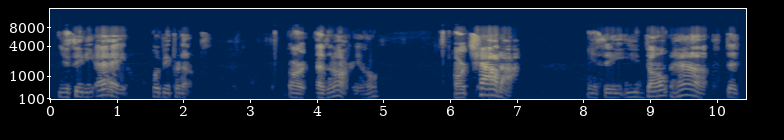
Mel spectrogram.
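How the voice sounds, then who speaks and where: A man's voice: on the high side, bright, forceful tone, breathy edge, rough recording. A man with a Western Massachusetts accent, talking casually to camera in a rambling way, often tacking on "you know?". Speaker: vlogger.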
